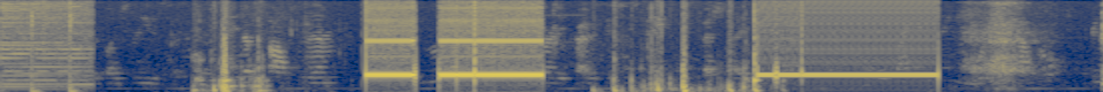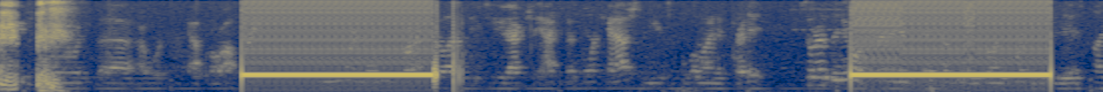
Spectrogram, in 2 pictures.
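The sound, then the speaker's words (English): A telephone call being transferred: two short tone bursts amid brief talk, then a steady ringback tone in three long buzzing stretches of about two seconds each, separated by regular silent gaps. “I'm gonna go ahead and transfer you to Neil”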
